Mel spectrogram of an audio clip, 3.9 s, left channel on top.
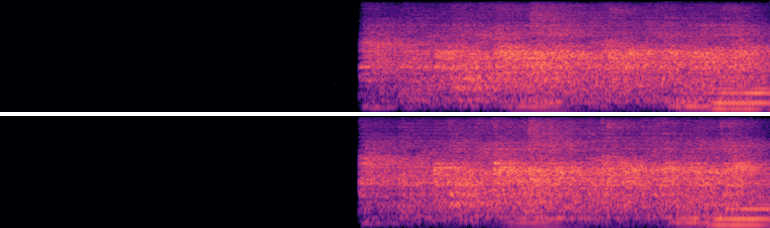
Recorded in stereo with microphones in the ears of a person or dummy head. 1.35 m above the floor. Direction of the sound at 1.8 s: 60° right (ahead or behind).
